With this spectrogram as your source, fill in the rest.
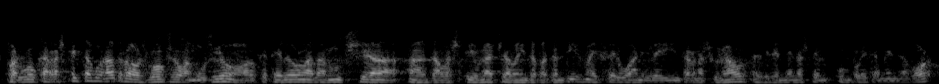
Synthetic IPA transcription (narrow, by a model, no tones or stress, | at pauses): pəɾlukərəspɛk̚t̪əβuzalˠt̪ɾəːlˠzβɔɡzðələmuzioəlˠkət̪eβeləðənunsiəðələspiunad͡ʒəðəlind̪əpənd̪ənt̪izməifeɾuəniβeʎint̪ərnəsiunalˠəβiðemːenəst̪ɛmkumplɛt̪əmẽnd̪əkɔɾt̪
